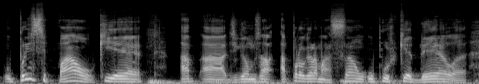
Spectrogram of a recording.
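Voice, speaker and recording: A man's voice: medium pitch, normal speed. A man from Brazil hosting a casual chat, telling anecdotes bluntly, swearing freely and acting out the people in his stories. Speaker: podcast host.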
